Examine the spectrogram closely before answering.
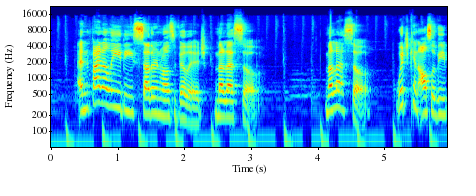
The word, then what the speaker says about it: Malesso': And finally, the southernmost village, Maleso. Maleso, which can also be pronounced as Maritzo.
